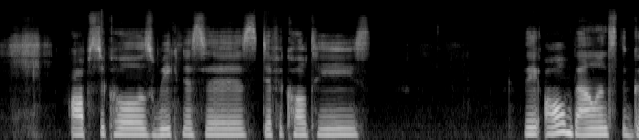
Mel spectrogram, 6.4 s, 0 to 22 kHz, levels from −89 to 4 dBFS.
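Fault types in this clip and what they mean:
No technical faults can be heard in this recording.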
